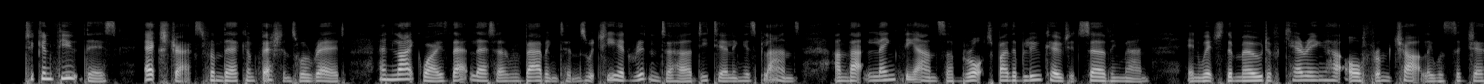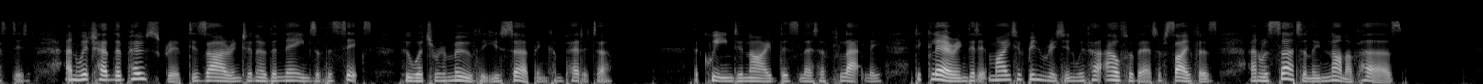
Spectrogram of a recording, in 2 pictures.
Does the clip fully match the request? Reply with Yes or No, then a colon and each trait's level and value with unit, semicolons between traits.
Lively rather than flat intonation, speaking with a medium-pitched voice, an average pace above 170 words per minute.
No: average, 3.5 semitones; medium, 170 Hz; average, 185 wpm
